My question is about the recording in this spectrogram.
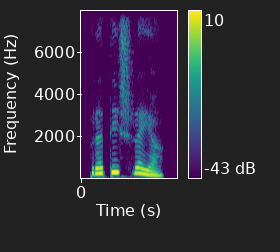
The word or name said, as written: ಪ್ರತಿಸೂರ್ಯ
